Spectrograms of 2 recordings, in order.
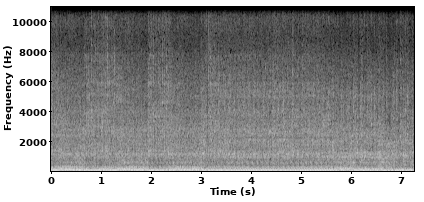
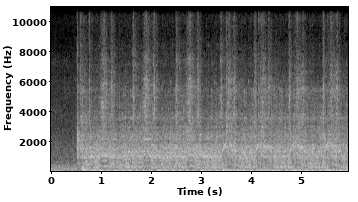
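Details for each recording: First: John Deere 3130 diesel tractor first successful start after sitting, leaking brittle fuel leak-off pipes; loud steady clatter settling to a lower even idle after a couple of revs, running evenly; normal diesel idle. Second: Old John Deere 3130 diesel tractor, first start after sitting, cold; catches and runs with an uneven, lumpy beat, seemingly firing on only about three cylinders, suspected to need heat. Rough running, misfire.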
